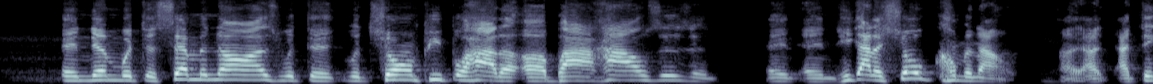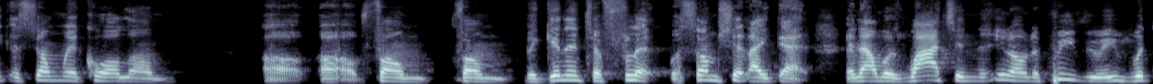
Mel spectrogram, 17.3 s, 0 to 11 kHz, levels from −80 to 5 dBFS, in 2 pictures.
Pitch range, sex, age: 145-190 Hz, male, 30-49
